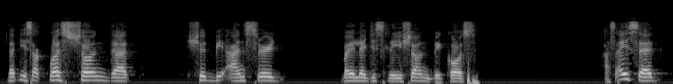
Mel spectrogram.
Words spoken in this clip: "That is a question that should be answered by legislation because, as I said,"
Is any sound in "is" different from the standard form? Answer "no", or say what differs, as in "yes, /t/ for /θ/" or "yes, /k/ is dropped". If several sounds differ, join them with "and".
yes, /s/ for /z/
